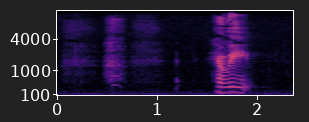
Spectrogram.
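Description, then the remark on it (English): A single sharp, voiced gasp bursts out loud after a couple of soft breathy sounds, over a faint steady low hum. “And we gasp and we worship and we laugh.”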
